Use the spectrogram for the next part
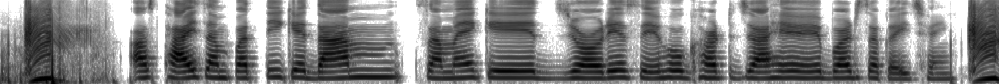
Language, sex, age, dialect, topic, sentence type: Magahi, female, 18-24, Western, banking, statement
